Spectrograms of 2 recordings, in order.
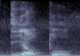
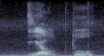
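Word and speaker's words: δι' αὐτοῦ: E aqui você também pode, observe essa expressão aqui, ó, diautu, né? O di é a preposição dia, né? Aqui ela também é uma preposição proclítica, né? Onde vai ser diautu, ela se pronuncia juntamente com o autu, né?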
